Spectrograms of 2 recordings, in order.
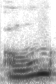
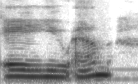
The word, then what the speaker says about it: Om: two ways that you can pronounce it as ohm or a-u-m um okay i think for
